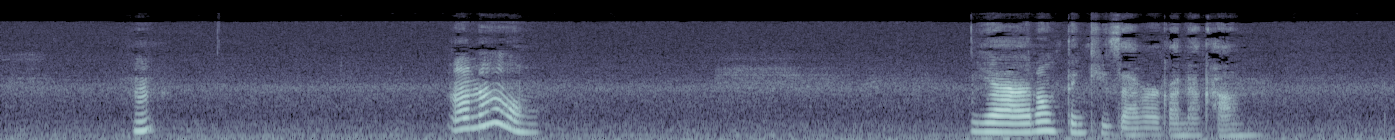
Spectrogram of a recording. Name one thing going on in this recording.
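A young woman squeals and laughs excitedly into a close microphone.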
